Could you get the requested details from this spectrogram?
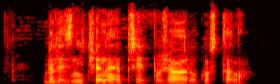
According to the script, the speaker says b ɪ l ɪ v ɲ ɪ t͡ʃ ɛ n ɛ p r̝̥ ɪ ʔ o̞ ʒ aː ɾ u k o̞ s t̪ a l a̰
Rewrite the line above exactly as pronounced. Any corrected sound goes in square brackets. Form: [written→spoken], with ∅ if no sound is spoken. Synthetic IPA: b ɪ l ɪ [v→z] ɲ ɪ t͡ʃ ɛ n [ɛ→ɛː] p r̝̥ ɪ [ʔ→p] o̞ ʒ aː ɾ u k o̞ s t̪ [a→ɛ] l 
